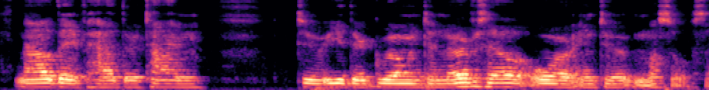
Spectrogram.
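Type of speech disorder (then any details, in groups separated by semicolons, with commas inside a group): Slurred speech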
